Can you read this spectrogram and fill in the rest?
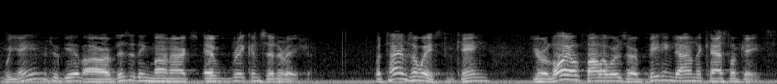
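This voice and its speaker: A man's voice: on the high side, lively intonation, fairly quick. A man hosting an old-time radio variety show with scripted banter and grandiose, mock-courtly phrasing. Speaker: radio show host and announcer. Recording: muffled old radio recording, faint noise.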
